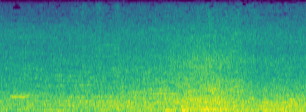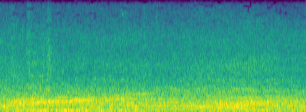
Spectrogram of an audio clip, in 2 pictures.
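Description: Traffic noise from a passing vehicle: an even rushing sound that swells about two seconds in and holds, with faint bird chirps over it.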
